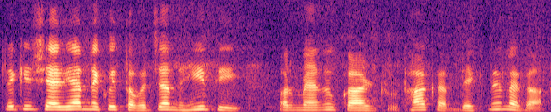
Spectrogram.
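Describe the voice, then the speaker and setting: A woman reads a novel aloud in a steady, storytelling manner. Her voice sits a bit low. The recording is slightly dull, with a faint hiss underneath. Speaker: narrator. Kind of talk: audiobook novel reading.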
